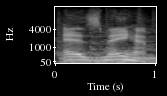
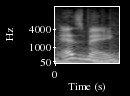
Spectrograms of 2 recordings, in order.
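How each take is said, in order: First: The name is said as three syllables. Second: The name is said as two syllables. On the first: "but it's Ez Mayhem" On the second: "Esme makes sense"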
